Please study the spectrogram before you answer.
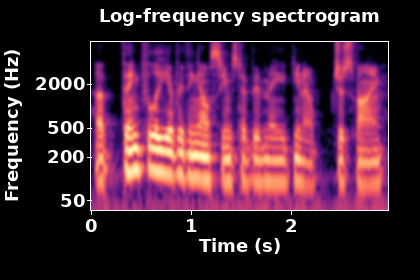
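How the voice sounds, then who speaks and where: A man playing a gruff, defensive monster hunter who secretly cares, in an intimate roleplay audio drama, with casual, sweary, hesitant speech. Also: low-pitched, quick pace. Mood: awkward small talk. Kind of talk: intimate ASMR roleplay acting.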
